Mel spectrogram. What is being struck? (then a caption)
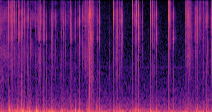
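Small solid glass globe paperweight with etched surface. Long acrylic nails scratch quickly across a small, solid, clear glass globe paperweight etched with continents. The result is a rapid run of dry, bright, tearing scratches with short, clicky bursts and almost no ring, over a faint low rumble.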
